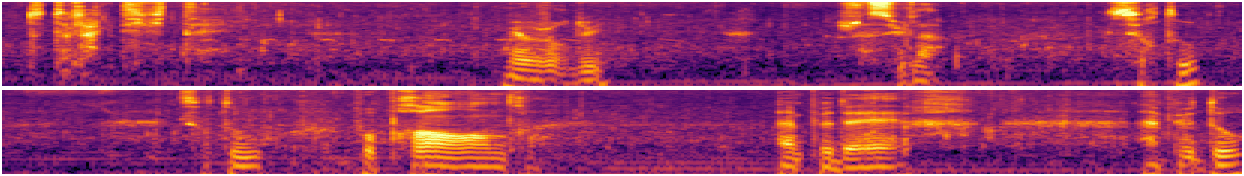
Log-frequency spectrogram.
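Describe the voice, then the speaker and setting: A soft-spoken man with a very deep, low pitch and lively intonation, very slow pace and long, frequent pauses, over noticeable background noise. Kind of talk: ASMR soft-spoken talk to viewer. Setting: outdoors by the water. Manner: soft-spoken, slow.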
